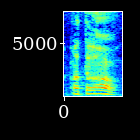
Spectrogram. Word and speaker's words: अतः: संज्ञा यानी कि जैसे हमें अतः लिखा होता है तो हम उसका उच्चारण करते हैं। अतः लिखा हुआ तो हम इसका उच्चारण कैसे करते हैं, अतः।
